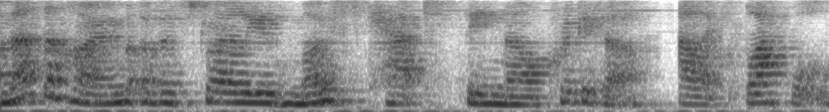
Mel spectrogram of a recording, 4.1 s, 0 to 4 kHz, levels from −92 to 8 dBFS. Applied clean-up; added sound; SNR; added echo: neural separator model SepFormer DNS4.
